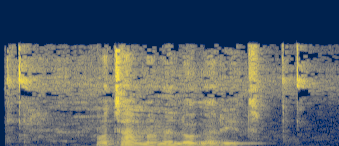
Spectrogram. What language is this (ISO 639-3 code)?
fas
